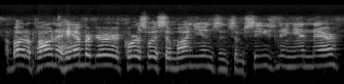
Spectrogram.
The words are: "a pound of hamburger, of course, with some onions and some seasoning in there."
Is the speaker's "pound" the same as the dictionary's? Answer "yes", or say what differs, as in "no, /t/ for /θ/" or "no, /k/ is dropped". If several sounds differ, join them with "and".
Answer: yes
